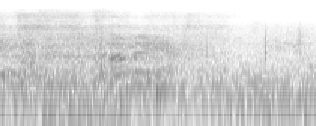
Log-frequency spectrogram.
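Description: A man speaking at a podium microphone, with music underneath.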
